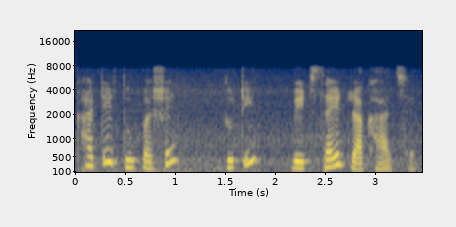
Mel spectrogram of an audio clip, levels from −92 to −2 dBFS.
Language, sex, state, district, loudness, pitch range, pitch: Bengali, female, West Bengal, Darjeeling, -18 LUFS, 185-310 Hz, 200 Hz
